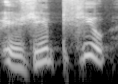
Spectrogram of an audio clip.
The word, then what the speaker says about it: egípcio: não nos entendemos portanto egípcio o p articulado escreve-se em Egito não é articulado não se escreve Nós já tínhamos antes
